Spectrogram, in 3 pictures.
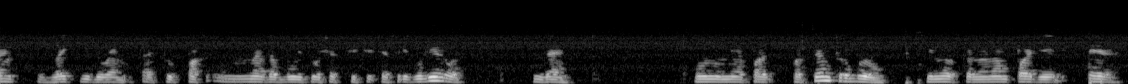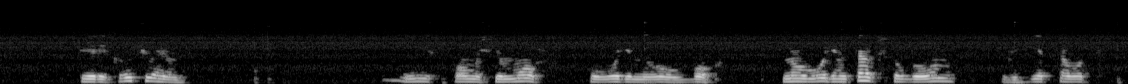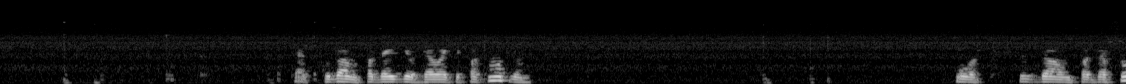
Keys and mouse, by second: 5.2-5.9 middle drag, 6.9-8.0 drag, 9.0 KP_7, 10.9 r, 15.8-17.7 drag, 19.7-21.5 drag, 22.5-23.1 drag, 23.7 middle click, 25.4 middle click, 28.9-32.8 drag, 32.8-33.8 middle drag.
